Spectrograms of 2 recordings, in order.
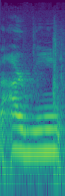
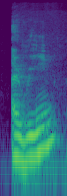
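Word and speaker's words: Irène: Irene. Irene? Or Iran is how she would pronounce it.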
